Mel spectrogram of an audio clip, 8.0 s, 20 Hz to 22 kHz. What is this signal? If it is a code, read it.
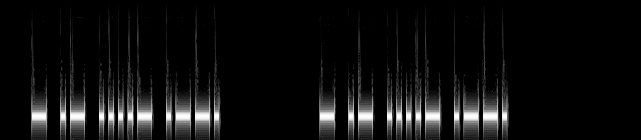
Morse code, heard as a keyed tone, about 20 wpm, 700 Hz. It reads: TA4P TA4P
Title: DXCC-100 Call Signs - 4 Characters - Repeated 2x - 20wpm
